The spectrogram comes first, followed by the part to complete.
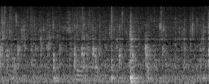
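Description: Pot of water with squash and green beans simmering, bubbling with small pops, and a single sharp knock a little past a second in.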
